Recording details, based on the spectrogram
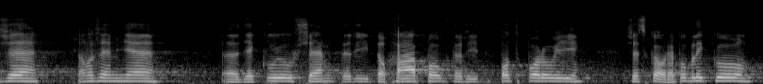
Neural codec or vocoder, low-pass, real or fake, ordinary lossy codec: codec, 44.1 kHz, 7.8 kbps, DAC; 10.8 kHz; fake; Opus, 24 kbps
